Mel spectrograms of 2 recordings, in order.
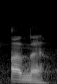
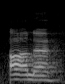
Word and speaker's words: Arne: Anna, this was the first thing I was actually going to ask you. Yeah, how to Being pronounce. A Liverpool fan, I got told it was similar to John Arnorisa.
